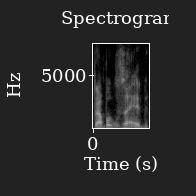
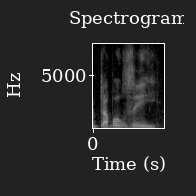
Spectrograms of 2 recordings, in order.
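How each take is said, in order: First: The letter Z is said the British way. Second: The letter Z is said the American way.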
